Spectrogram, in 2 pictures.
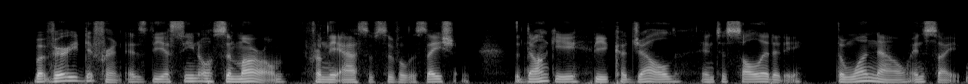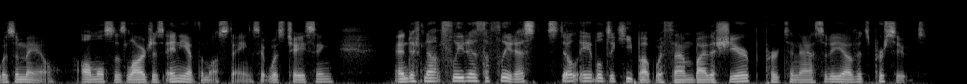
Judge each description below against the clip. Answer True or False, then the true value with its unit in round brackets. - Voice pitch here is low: True (120 Hz)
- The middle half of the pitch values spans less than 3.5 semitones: True (3.0 semitones)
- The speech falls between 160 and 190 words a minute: True (180 wpm)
